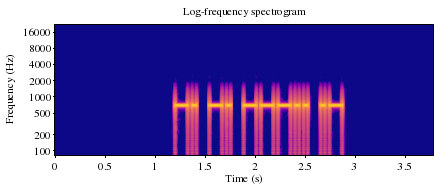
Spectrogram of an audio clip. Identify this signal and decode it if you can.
Morse code, heard as a keyed tone, about 28 wpm, 700 Hz. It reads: NN8A
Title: Common Cut Numbers - 4-Digit 28wpm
